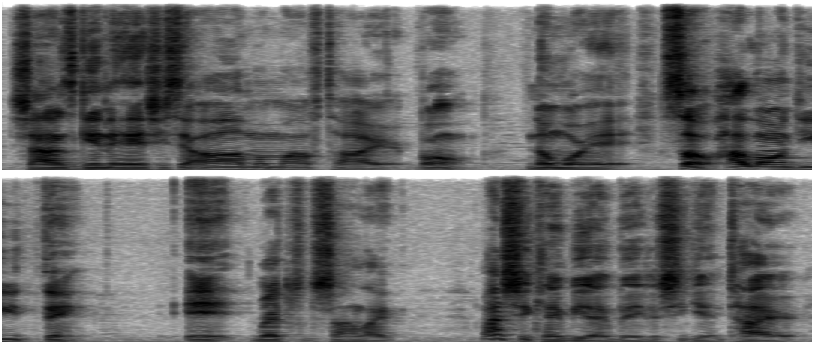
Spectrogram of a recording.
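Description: A man's voice: fairly low pitch, a little slow, a bit bright, faint music behind. A man with an American accent co-hosting a podcast in casual, profane, slangy banter. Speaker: podcast co-host.

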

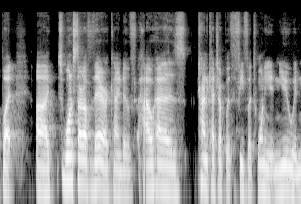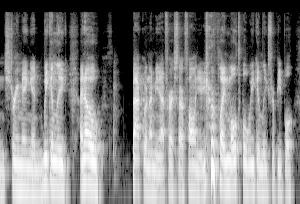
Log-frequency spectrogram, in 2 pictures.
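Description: A man's voice: mid-range voice, a bit bright. Easygoing young male podcast host. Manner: easygoing, filler-heavy. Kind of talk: casual podcast chat with read sponsor plug.

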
